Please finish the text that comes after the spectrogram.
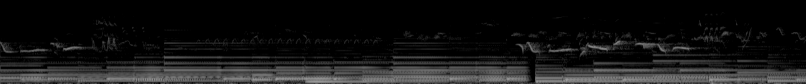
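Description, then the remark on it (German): Birds chirp and trill in short bursts at the start and again in the second half, on a sunny spring day by rapeseed fields, layered over gentle sustained music with steady held tones; no one speaks. “Du genießt ihre Wärme und den Duft nach Frühling, während du deine Augen schließt und dem Gesang der Vögel lauschst.”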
